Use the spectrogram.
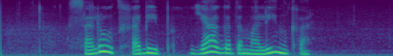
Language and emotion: Russian, positive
